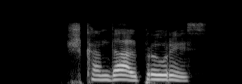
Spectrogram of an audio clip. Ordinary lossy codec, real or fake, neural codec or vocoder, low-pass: none; fake; codec, 16 kHz, 8 kbps, FreqCodec, smaller model; 7.2 kHz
